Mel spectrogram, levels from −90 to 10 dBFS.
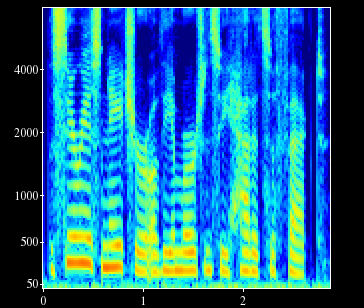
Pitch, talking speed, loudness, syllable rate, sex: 205 Hz, 190 wpm, -20 LUFS, 5.9 syllables/s, female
